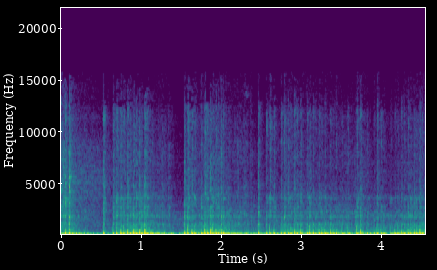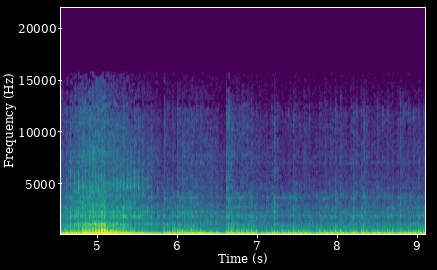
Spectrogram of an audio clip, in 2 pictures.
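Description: Motorcycle engines running at a low, steady throb. About halfway through, one revs up and drops back down, with a shorter rise and fall near the end.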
